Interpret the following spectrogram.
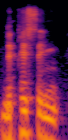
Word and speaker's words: Nipissing: She's in Ontario just now, but they're moving up to like near the Lake Nipissing. That is the correct pronunciation of it.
